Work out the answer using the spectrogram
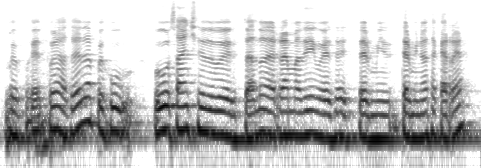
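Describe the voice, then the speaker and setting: A man's voice: a little high, little pitch movement, a little fast, warm tone. A man with a Mexican accent hosting a casual interview, asking questions in a friendly, slangy way. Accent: Mexican Spanish. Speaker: podcast host.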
